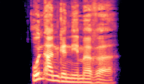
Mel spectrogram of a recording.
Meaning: inflection of unangenehm: 1. strong/mixed nominative/accusative feminine singular comparative degree 2. strong nominative/accusative plural comparative degree
- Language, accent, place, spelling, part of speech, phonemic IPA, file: German, Germany, Berlin, unangenehmere, adjective, /ˈʊnʔanɡəˌneːməʁə/, De-unangenehmere.ogg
